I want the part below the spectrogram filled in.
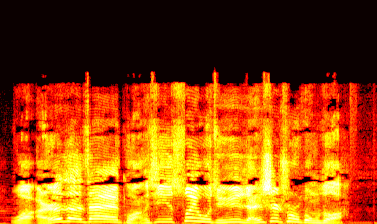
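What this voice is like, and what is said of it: Put-on Northeastern Chinese accent. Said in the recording (Chinese): “不好意思，怎么是个东北口音啊？”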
